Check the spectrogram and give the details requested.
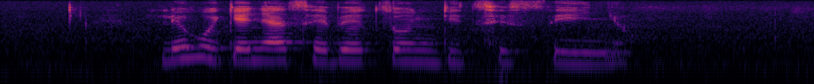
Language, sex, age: Southern Sotho, female, 21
